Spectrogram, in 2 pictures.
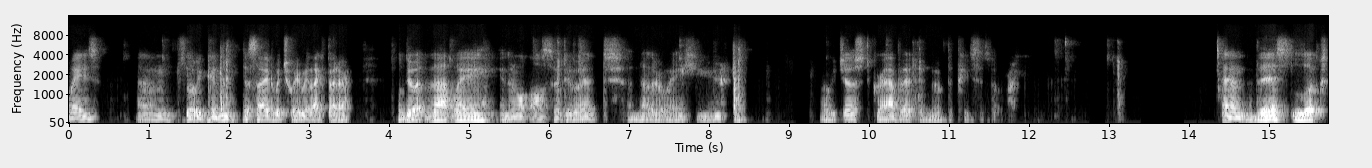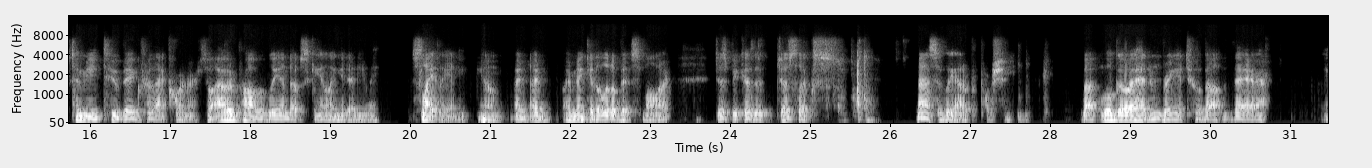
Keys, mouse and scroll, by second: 1.8 Delete, 3.2 click, 5.8 ctrl+right click, 8.2 Delete, 9.5 click, 14.2 scroll up 1, 15.8 click, 25.6 c, 30.7 click.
